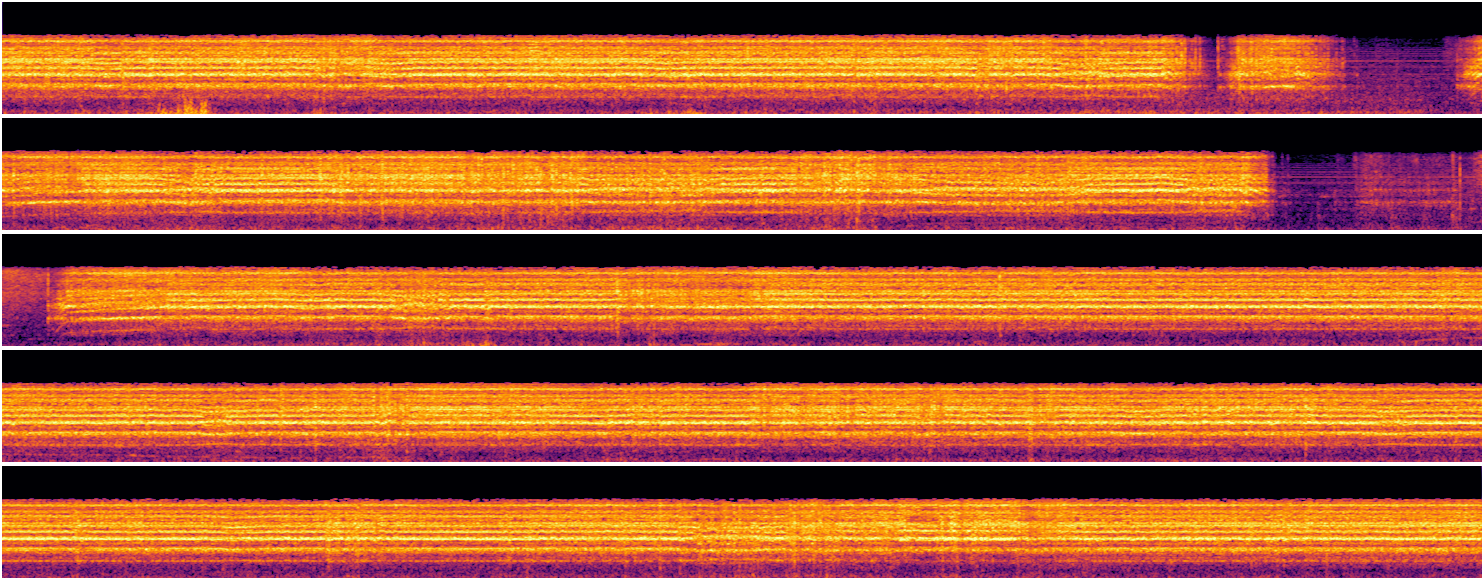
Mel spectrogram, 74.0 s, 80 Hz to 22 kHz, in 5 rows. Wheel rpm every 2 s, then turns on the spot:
160, 160, 160, 160, 160, 140, 40, 70, 160, 160, 160, 160, 160, 120, 10, 120, 160, 160, 160, 160, 160, 160, 160, 160, 160, 160, 160, 160, 160, 160, 160, 160, 160, 160, 160, 160, 160.
28-30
